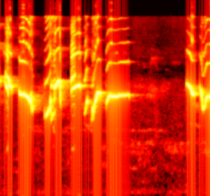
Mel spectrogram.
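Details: Ngeplong song of an oriental magpie-robin (kacer), a lure for a bird that will not sing: quick chain of whistled notes and short rasps, a long drawn whistle, silence, then singing resumes.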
